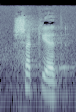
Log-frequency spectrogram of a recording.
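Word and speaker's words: шакед (שָׁקֵד): Слово «миндаль» «шакед» и слово «бодрствовать» или «контролировать» «шокед» выглядит одинаково в иврите. Одинаково. Здесь пишется «шакед», а здесь «шокед».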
